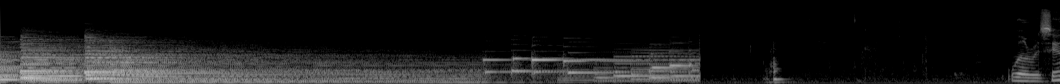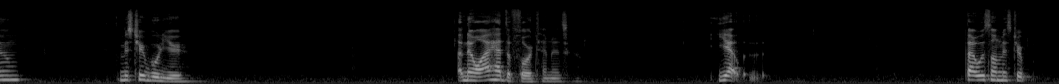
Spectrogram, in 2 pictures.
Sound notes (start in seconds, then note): 8.0 speaking French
